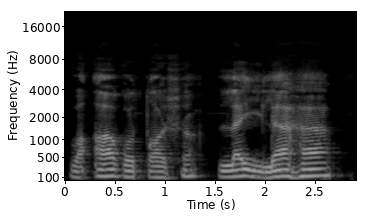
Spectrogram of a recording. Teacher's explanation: أغطش طا کو پر پڑھنا ہے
